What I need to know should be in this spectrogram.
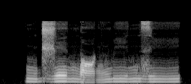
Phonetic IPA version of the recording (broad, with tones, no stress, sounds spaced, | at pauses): n d͡ʒ e˧ n ɑ˨ ŋ͡m i˧ n z i˦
